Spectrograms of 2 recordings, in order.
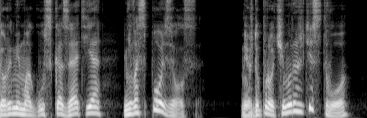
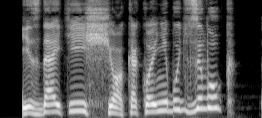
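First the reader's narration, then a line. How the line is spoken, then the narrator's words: Shout. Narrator (Russian): закричал Скрудж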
